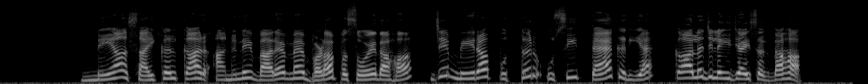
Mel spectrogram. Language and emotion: Dogri, happy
